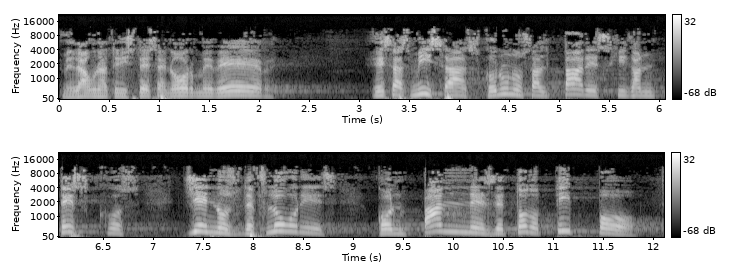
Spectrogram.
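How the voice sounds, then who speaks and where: Very slow, high-voiced older preacher. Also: male voice, a bit bright. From Mexico. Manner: emphatic, scolding, deliberate with dramatic pauses. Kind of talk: fiery homily, exhorting the congregation. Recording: echoing hall with long reverb.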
